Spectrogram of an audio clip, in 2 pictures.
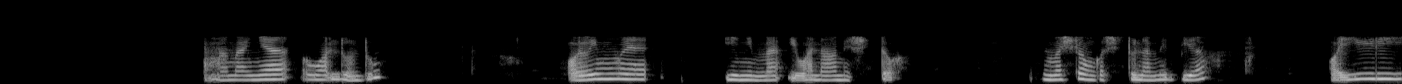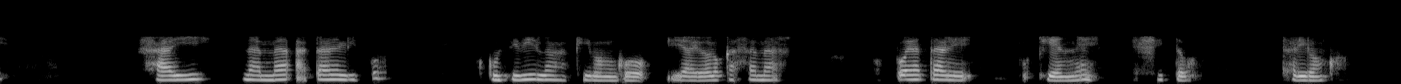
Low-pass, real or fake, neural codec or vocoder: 3.6 kHz; fake; codec, 16 kHz in and 24 kHz out, 1.1 kbps, FireRedTTS-2 codec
